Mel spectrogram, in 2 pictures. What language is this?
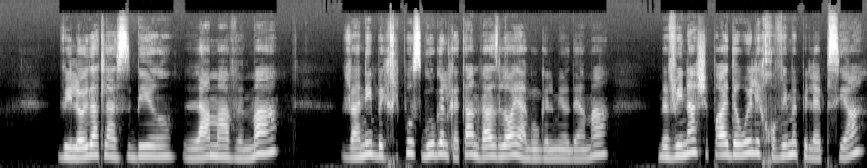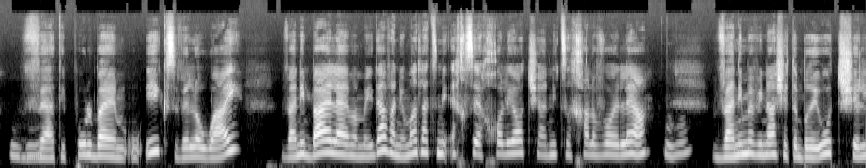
Hebrew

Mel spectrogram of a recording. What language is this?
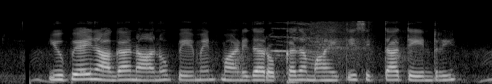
Kannada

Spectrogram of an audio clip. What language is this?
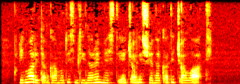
Georgian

